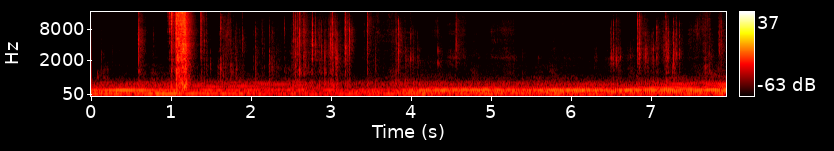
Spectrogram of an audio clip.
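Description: Packaging of a merchandise set being torn open and handled: a sharp rip about a second in, then irregular crinkling and rustling.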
